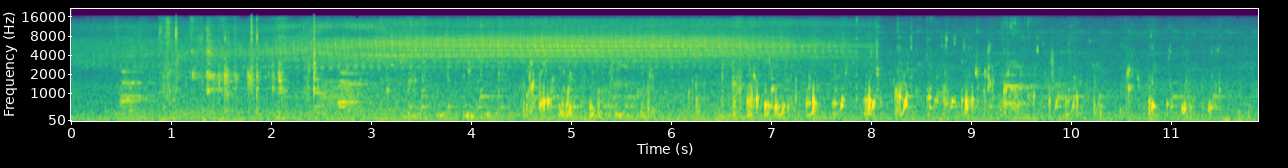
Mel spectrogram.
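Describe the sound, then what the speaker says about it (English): Water is poured, a soft trickling and splashing that grows busier and louder toward the end, with small clinks and drips standing out over a quiet room. "Let me get some water here"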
